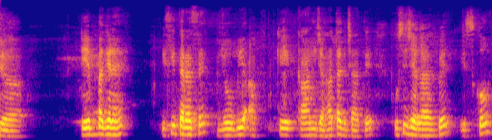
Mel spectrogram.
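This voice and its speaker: The highs are cut off on this recording of a man with a medium-pitched voice. As a product review vlogger, he explains a product hands-on in a casual, step-by-step way, often checking that the viewer keeps up.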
